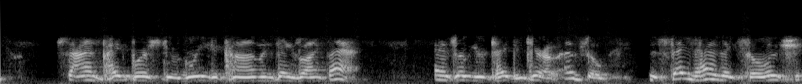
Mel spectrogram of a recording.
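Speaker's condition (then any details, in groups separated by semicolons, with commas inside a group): Cerebral palsy, severe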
